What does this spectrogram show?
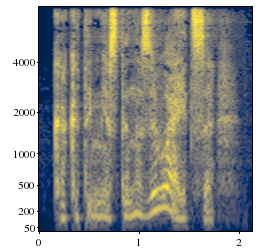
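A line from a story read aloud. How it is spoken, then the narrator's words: Female whisper. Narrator (Russian): прошептала она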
